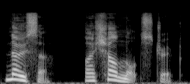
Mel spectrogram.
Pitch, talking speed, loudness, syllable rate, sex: 160 Hz, 190 wpm, -17 LUFS, 4.1 syllables/s, male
